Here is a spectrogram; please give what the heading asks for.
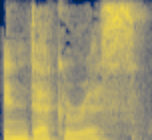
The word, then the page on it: indecorous: American English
